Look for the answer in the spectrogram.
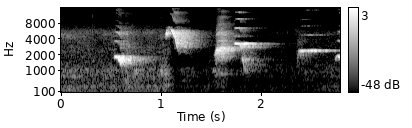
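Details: Chopi blackbird singing in the baianinho style during winter: separate clear whistled notes, a steady mid-pitched whistle followed by higher sliding, buzzy phrases with short pauses between them.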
